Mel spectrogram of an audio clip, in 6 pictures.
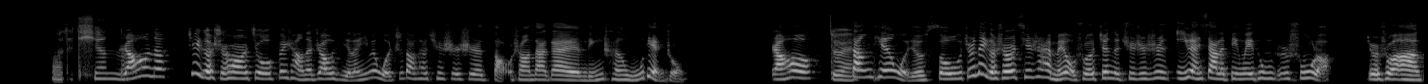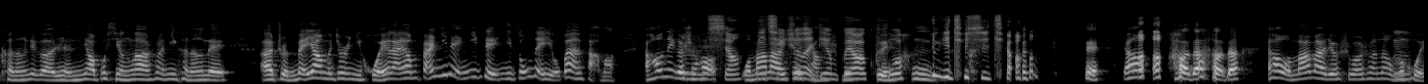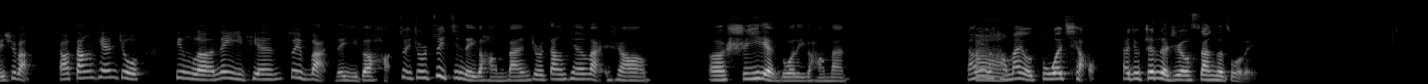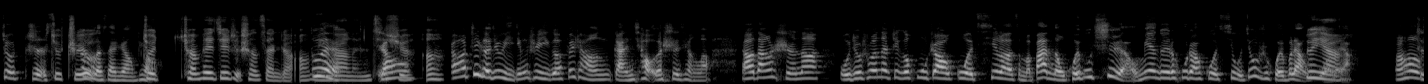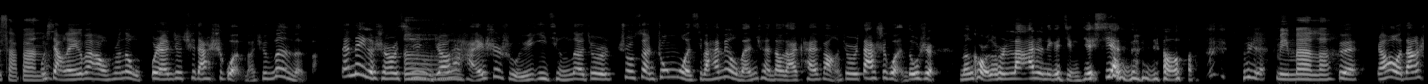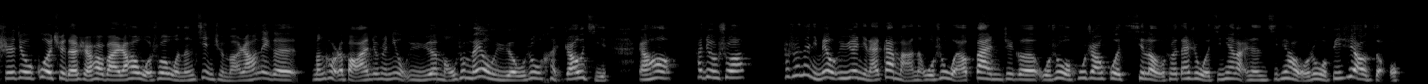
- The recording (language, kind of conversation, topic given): Chinese, podcast, 护照快到期或遗失时该怎么办？
- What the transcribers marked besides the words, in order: chuckle; laughing while speaking: "你继续讲"; laughing while speaking: "好的 好的"; laugh; laughing while speaking: "警戒线的你知道吗"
